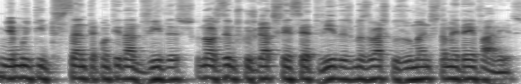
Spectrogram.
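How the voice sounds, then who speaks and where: Against a quiet background, a man rattles on at a very fast pace with hardly any pauses, his somewhat breathy, medium-pitched voice flat and monotone. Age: 60s. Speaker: study group participant. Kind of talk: casual group discussion. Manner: halting, many fillers.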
